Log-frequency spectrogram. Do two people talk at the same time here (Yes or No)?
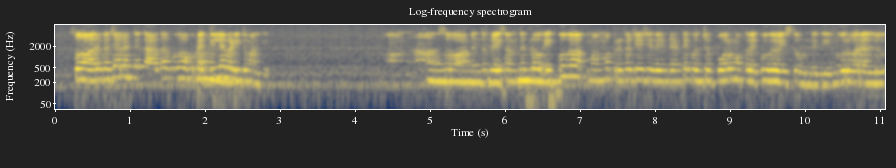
Yes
